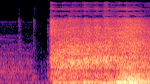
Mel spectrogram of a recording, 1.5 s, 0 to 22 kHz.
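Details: 3rd-gen Cummins diesel pickup started inside the shop: quiet, then the engine catches almost instantly and settles into a deep steady low rumble; fires right up, normal clean start.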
